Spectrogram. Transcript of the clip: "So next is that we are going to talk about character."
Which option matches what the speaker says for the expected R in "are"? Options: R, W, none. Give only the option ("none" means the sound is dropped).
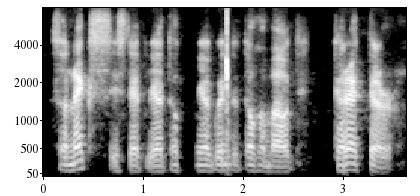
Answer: W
